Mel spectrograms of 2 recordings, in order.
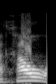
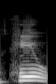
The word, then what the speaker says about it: khâu: Quốc gia nào rồi, thành thị nào rồi, chữ khâu, chữ này đọc là khâu hoặc là khiêu cũng được, tùy kheo á, tùy khiêu vậy á, thì có mấy âm nữa.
